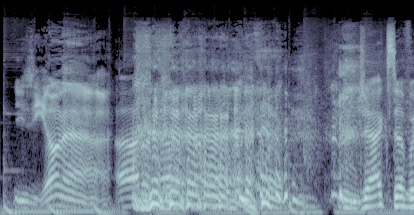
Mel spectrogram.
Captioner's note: laughter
